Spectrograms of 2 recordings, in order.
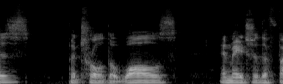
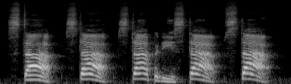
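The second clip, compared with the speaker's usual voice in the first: very high, loud string of stops; a voice crying stop over and over; repeated shouts; 8 dB louder, much slower than usual. Acted. Someone in the forest yelling stop at the noise, high and loud.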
